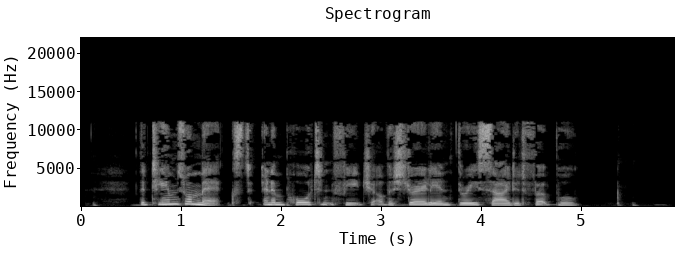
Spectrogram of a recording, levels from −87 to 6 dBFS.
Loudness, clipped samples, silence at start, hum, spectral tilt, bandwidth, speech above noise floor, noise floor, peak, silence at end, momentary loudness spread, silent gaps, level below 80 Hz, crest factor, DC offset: -23 LUFS; under 0.1%; 0.6 s; none; -3.5 dB/octave; 11.5 kHz; 36 dB; -59 dBFS; -8 dBFS; 1 s; 12 LU; none; -66 dBFS; 16 dB; under 0.1%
